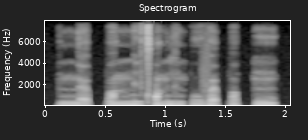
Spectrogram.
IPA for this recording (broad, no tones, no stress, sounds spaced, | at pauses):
nː æ̰ pː ɒ nː i tʼ ɒ n ɡ ẽ n p o v æ̰ pː ɒ pː ũ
